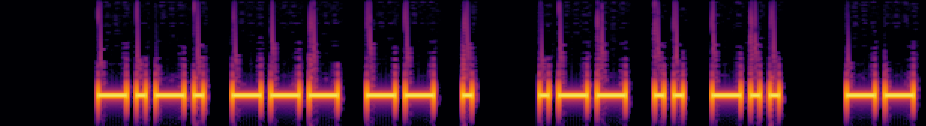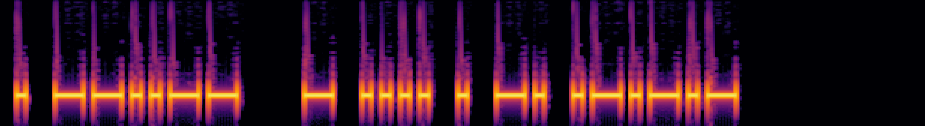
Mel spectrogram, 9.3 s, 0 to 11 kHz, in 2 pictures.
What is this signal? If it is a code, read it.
Morse code, heard as a keyed tone, about 25 wpm, 700 Hz. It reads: COME WID ME, THEN.
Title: Sentences from Top 200 Words and Abbreviations 25wpm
